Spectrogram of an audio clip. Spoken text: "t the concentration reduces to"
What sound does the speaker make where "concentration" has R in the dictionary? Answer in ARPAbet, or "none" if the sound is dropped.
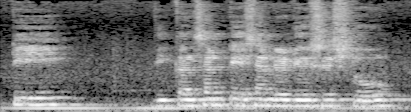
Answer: none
